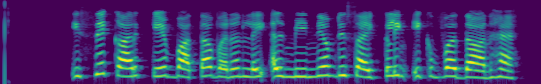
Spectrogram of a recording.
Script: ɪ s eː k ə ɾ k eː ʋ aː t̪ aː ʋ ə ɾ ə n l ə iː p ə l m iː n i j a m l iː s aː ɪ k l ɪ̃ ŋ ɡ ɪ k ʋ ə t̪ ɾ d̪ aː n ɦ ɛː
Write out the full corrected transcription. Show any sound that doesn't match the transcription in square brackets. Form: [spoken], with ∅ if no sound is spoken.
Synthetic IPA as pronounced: ɪ s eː k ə ɾ k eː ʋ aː t̪ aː ʋ ə ɾ ə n l ə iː [ʔ] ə l m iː n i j [ə] m [ɾ] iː s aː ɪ k l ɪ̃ ŋ ɡ ɪ k ʋ ə [∅] ɾ d̪ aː n ɦ ɛː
